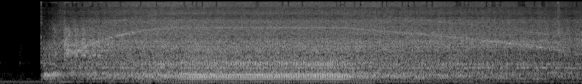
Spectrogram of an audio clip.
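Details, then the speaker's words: Standard 6"x48" belt sander fitted with graphite cloth, a new belt and an anti-vibration link belt on the top and bottom pulleys, bottom guard off. Motor spins up to a smooth, steady whine with no belt slap or thump. It is quieter and better balanced after the upgrade. "I don't know if you can tell from earlier, but it's definitely quieter and definitely a better balance going through."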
